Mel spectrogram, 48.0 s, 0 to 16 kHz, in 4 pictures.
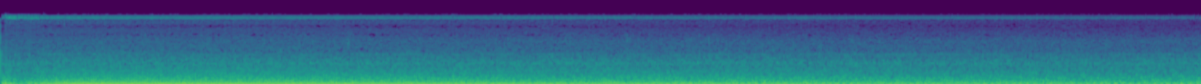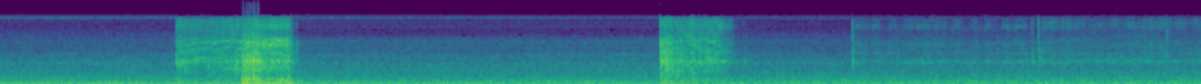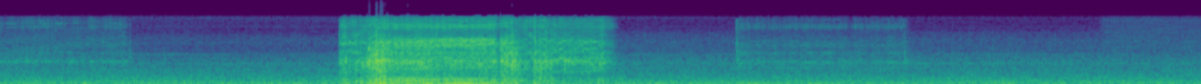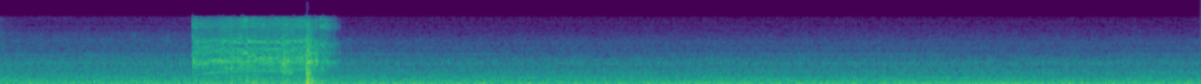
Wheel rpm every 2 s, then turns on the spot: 0, 0, 0, 0, 0, 0, 10, 80, 0, 50, 20, 40, 30, 30, 160, 30, 20, 0, 0, 120, 0, 0, 0, 0.
22-26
